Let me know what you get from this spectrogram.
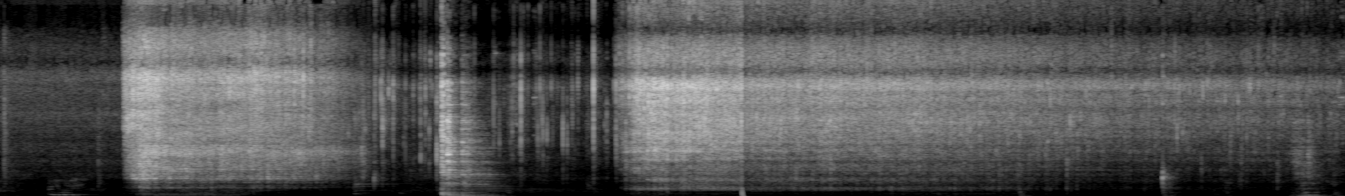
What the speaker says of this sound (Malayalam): വെളിച്ചെണ്ണ ചൂടായതിന് ശേഷം ഇതിലോട്ട് കുറച്ച് കടുകാണ് ഇട്ട് കൊടുക്കുന്നത്.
